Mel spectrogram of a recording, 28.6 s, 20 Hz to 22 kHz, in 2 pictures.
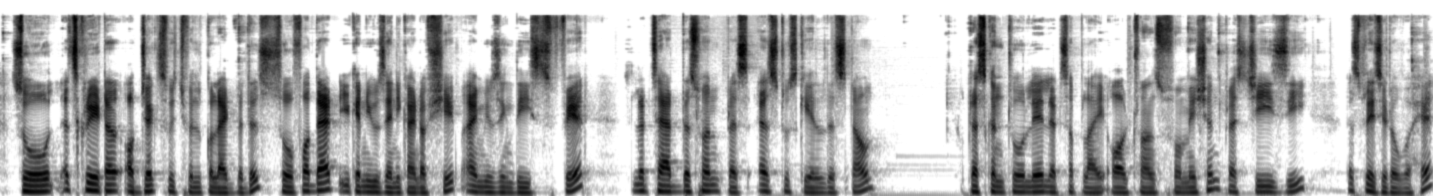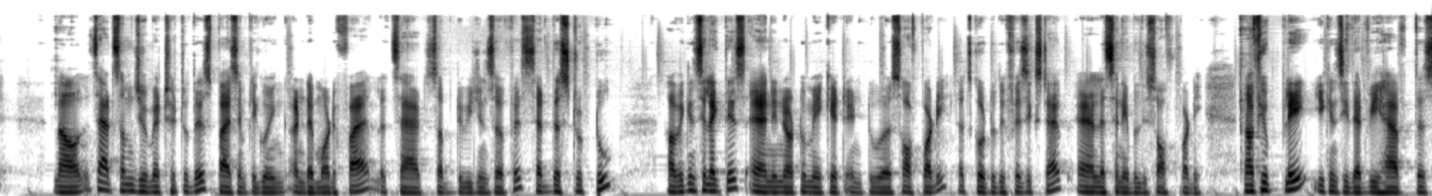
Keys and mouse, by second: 2.5 shift+a, 7.0 s, 9.7 ctrl+a, 11.9 g, 14.3 shift+click, 15.0-28.6 drag, 26.8 space, 27.8 space.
